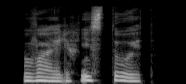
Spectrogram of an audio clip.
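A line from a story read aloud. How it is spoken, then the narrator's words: Mumbled. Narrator (Russian): пробормотала я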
